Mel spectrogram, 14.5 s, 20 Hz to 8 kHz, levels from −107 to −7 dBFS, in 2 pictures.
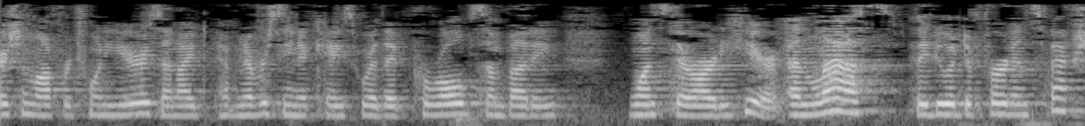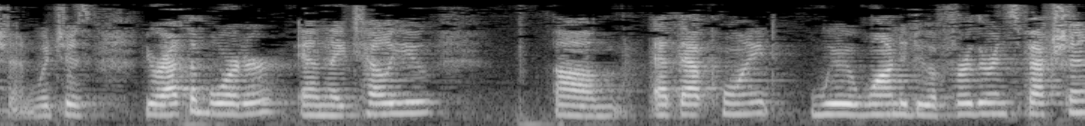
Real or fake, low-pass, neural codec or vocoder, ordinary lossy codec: real; 7.2 kHz; none; AAC, 32 kbps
